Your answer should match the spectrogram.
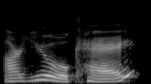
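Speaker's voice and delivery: slow "Are you okay", long rise on okay; stress on last word. Shown as a demonstration. Teacher demonstrating word stress to student, drawn-out rising okay. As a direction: draw out "okay" upward into a question. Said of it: "última palabra".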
